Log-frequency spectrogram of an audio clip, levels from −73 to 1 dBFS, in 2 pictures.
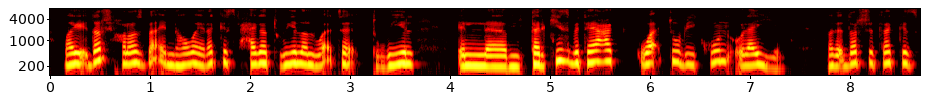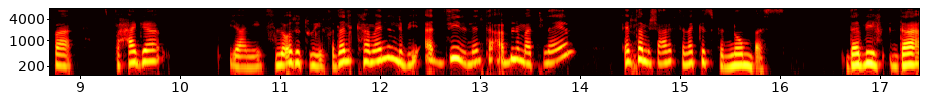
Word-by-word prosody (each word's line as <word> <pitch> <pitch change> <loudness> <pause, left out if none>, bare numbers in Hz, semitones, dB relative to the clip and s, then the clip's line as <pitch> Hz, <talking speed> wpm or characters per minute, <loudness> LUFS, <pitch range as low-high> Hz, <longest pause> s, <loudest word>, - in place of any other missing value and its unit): ما 220 - +3
يقدرش 265 +6 +3
خلاص 235 0 +1
بقى 235 - -3
إن 215 -2 -1
هو 220 +3 +1
يركِّز 240 +3 -3
في - - -19
حاجة 230 +2 +3
طويلة 235 0 +1
لوقت 215 +2 -2 0.3
طويل 220 +5 +2 0.4
ال 205 0 +4
التركيز 195 +7 +2
بتاعك 260 +3 +3 0.2
وقتُه 250 +2 0
بيكون 220 +5 -3
قليّل، 210 -8 -2 0.5
ما 205 - -1
تقدرش 235 +5 -1
تركِّز 240 -1 -3
في 205 -2 0 0.4
في 210 - -8
حاجة 270 +4 +1 0.6
يعني 185 0 -4
في 210 - -14
الوقت 220 +4 +3
طويل، 210 -4 -4
فده 250 - 0
الكمان 275 +3 +1
اللي 290 -6 +2
بيأدّي 250 +7 +1
إن 235 - -5
أنت 275 - -6
قبل 305 +1 0
ما 235 - 0
تنام 250 - -4 0.6
أنت 265 +4 +2
مش 255 -4 +3
عارف 255 +2 -3
تركِّز 245 +1 -4
في 195 - -9
النوم 210 +2 +3
بس، - - -10 0.6
ده 215 0 +7
بي 230 -1 +5
ده 215 +2 +6
235 Hz, 160 wpm, -23 LUFS, 210-255 Hz, 0.6 s, ده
